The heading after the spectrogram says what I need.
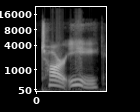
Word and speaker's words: Taee: The child, whose name was Ti, he pronounced Tari, was the magistrate's eldest son.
